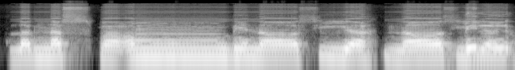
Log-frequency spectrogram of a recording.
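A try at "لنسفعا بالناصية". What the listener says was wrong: बिन, एक मिनट, लनस्फअम बिन्नासिया। आप दूसरा गुन्ना छोड़ दे रहे ना नासिया का, नून मुशद्दद नहीं दिख रहा आपको, पढ़िए लनस्फअम से।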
